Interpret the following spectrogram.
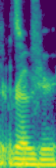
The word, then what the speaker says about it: Rozier: It's like Frasier, but Rozier.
